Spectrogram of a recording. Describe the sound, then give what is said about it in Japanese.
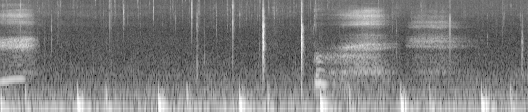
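A slow, steady heartbeat heard during a hug thumps about once every second, each beat muffled, with soft breaths and faint rustling of fabric around it. “ほら、心臓の音聞こえるっしょ。”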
